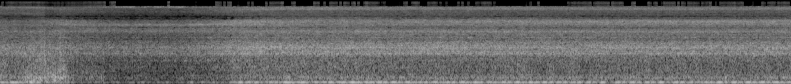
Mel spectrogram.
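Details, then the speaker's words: 2001 Dodge Ram 1500 Sport, swapped-in used engine after crank sensor change: extended fast steady cranking with a hiss because the fuel rails are full of air, fan hitting the radiator hose, before it finally catches. "hang on yeah the Fan's hitting the rad hose is it yeah hang on oh rails are full of air"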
